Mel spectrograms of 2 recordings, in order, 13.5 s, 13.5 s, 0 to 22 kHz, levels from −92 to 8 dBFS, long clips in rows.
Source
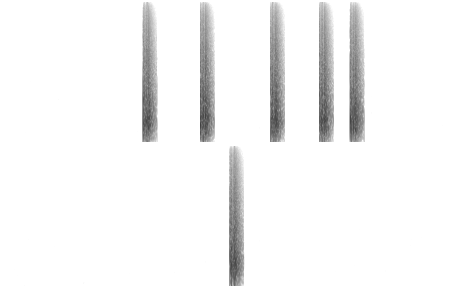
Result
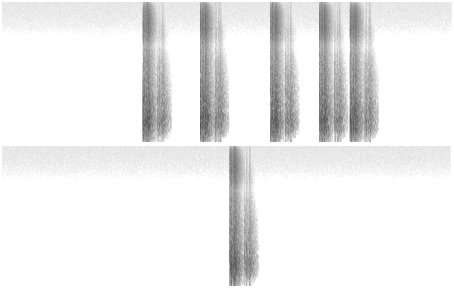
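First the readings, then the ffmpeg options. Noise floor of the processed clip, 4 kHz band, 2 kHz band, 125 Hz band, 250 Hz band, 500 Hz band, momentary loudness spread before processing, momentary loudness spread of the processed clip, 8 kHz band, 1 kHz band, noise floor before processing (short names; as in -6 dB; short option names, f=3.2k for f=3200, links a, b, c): -65 dBFS, -6.5 dB, -6.5 dB, -6.5 dB, -6.5 dB, -6.5 dB, 7 LU, 19 LU, +6.0 dB, -6.5 dB, -79 dBFS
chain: -filter_complex "[0:a]asplit=2[a][b];[b]adelay=220,highpass=300,lowpass=3.4k,asoftclip=type=hard:threshold=-14dB,volume=-11dB[c];[a][c]amix=inputs=2:normalize=0,aexciter=amount=8.8:drive=6.3:freq=8.3k,volume=-6.5dB"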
